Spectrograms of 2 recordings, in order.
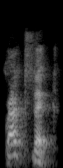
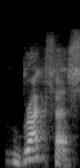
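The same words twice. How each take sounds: First: Higher-pitched, garbled attempt at "Breakfast"; childhood mispronunciation. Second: Said in the usual way. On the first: Child failing brother's drill, mispronouncing "Breakfast". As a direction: fumble the end of "Breakfast" like a struggling child. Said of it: "I could not tie those two words together". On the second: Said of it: "my brother would say".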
